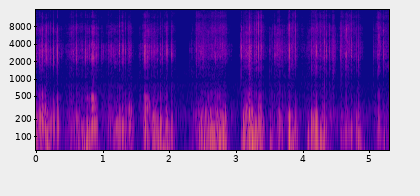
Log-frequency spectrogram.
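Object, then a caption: Synthetic stretch fabric sheet. Long nails quickly scratch a flat sheet of black synthetic stretch fabric with a shiny dotted pattern. The result is bursts of bright, dry rasping over a soft low rumble, separated by brief pauses.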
